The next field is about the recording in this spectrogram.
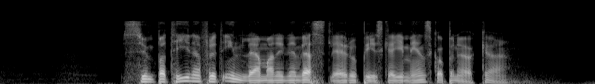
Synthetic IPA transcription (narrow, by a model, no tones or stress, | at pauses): sʏmpat̪ʰiːənafœɾɛt̪ɪnːlɛmːanəɪd̪ɛnvɛst̪lɪɡaɛʉɾʊpʰeːɪskajɛmeːnskɑːpənø̰ːka̰ɾ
